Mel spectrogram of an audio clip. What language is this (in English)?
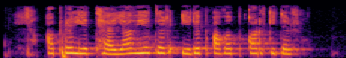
Bashkir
